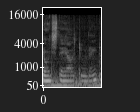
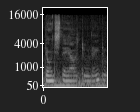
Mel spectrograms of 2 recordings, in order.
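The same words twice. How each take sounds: First: It sounds suggestive and flirtatious. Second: It sounds suggestive and flirtatious.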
